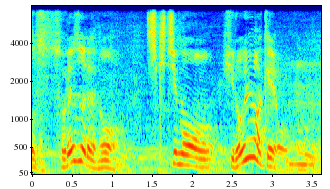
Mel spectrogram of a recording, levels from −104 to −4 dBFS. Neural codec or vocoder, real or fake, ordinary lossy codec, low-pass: codec, 44.1 kHz, 7.8 kbps, Pupu-Codec; fake; none; 7.2 kHz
